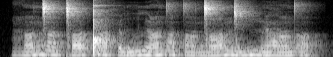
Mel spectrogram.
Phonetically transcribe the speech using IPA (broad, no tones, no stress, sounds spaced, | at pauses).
ɦ ɑ̃ ŋ͡ǀ ɑ̃ ǀ ɒ ǃ ɑ̃ ħ u ɾ u l õ dˤ ũ tˤ ɑ̃ ŋ͡ǀ ɑ ŋ͡ǀ y m ə̃ ʕ ə̃ dˤ ɑ̃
